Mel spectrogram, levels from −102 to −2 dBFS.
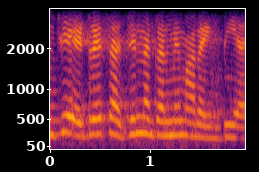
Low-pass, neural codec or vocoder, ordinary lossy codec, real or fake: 3.6 kHz; none; Opus, 24 kbps; real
